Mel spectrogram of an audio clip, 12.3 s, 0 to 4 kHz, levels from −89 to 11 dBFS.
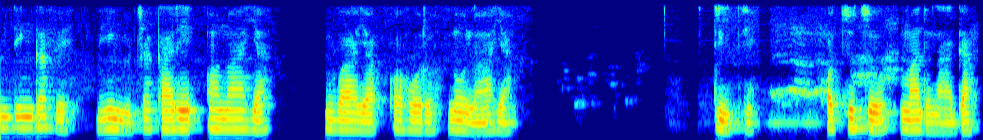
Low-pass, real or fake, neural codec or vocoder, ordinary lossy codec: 3.6 kHz; real; none; none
